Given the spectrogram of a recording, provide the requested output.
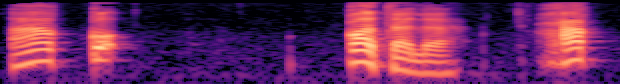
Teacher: فرق غین با قاف در اینه که قاف رو شدید و تک ضرب میگیم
